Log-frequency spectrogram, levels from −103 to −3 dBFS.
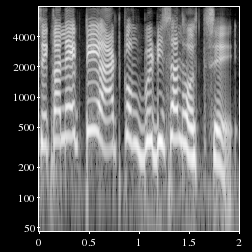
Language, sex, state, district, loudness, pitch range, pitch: Bengali, female, West Bengal, Paschim Medinipur, -10 LUFS, 315-390 Hz, 360 Hz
